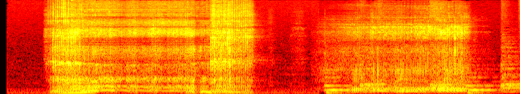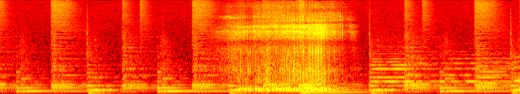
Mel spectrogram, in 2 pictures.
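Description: Several loud, rough snoring breaths, roughly one every three to four seconds, over background music; ordinary snoring.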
